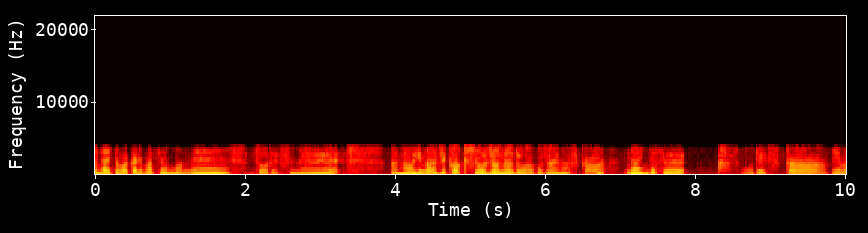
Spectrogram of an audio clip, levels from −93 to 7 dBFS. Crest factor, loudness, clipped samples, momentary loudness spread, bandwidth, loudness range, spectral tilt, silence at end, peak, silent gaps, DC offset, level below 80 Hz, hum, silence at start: 18 dB; -31 LUFS; under 0.1%; 14 LU; 4 kHz; 3 LU; -4.5 dB/octave; 0 s; -14 dBFS; none; under 0.1%; -58 dBFS; none; 0 s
